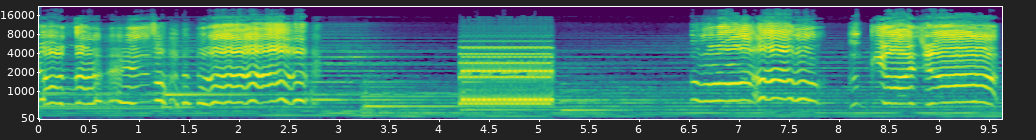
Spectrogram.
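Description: A phone in the Trickcal video game rings with a bright, steady electronic tone in one burst between stretches of high-pitched voiced character sounds and musical notes.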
